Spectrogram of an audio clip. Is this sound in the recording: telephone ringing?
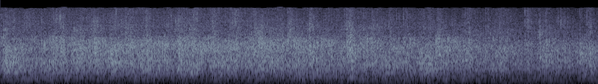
no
